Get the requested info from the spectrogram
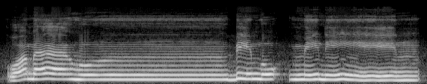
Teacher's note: اخفاء کا مطلب چھپانا. میم کو جو ہے ہم تھوڑا سا چھپا کے پھر با میں جو ہے مرج کر دیں گے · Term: اخفاء شفوی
